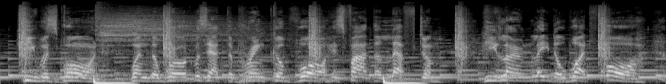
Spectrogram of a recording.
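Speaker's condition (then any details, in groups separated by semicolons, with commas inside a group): No condition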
